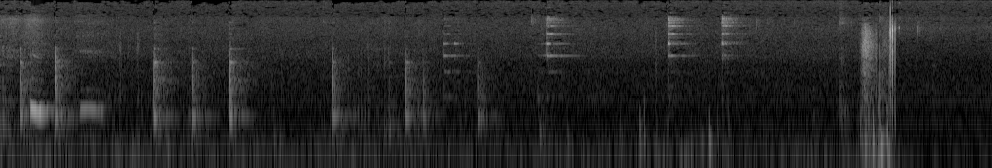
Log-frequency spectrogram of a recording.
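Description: A knife scrapes filling across bread.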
